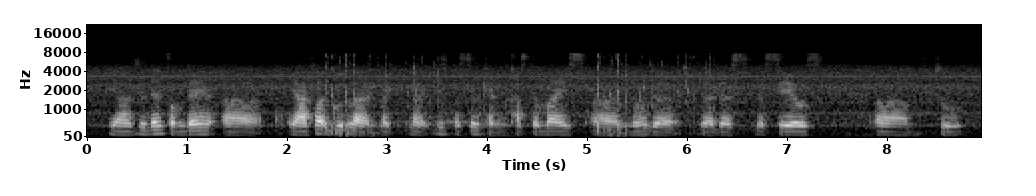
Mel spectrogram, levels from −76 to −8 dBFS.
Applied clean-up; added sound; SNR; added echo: none; Gurgling; 16 dB; none.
